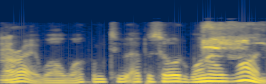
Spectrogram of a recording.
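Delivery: put-on on-air radio announcer voice. Opening a podcast episode, in a put-on radio announcer voice. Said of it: "That's my radio voice".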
